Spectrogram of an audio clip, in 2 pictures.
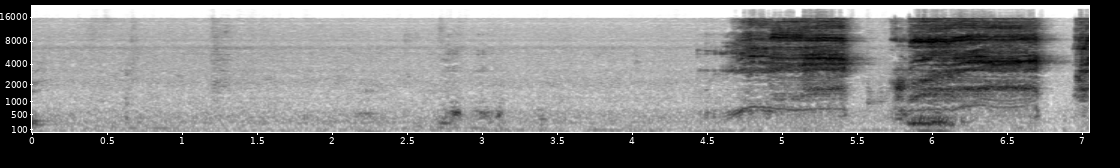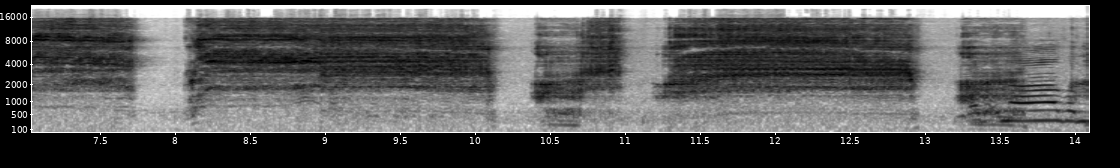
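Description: A piglet being castrated lets out loud, shrill squeals in a string of close bursts with short gaps, after a quiet opening of soft handling noise.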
